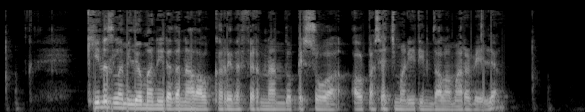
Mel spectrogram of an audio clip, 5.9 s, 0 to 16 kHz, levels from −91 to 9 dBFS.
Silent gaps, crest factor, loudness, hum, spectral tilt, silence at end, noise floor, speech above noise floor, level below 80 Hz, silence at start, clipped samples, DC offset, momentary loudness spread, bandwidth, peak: none; 20 dB; -24 LUFS; none; -5 dB/octave; 0.8 s; -72 dBFS; 49 dB; -50 dBFS; 0.9 s; under 0.1%; under 0.1%; 9 LU; 11.5 kHz; -6 dBFS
